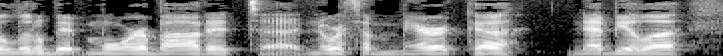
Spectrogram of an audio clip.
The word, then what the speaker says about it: North America Nebula: bit more about it North America Nebula it's often miss pronounced or misread as North American it's actually North America nebula also known as NGC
